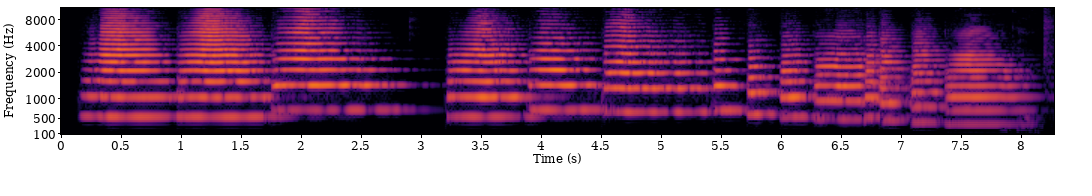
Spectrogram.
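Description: Piccolo trumpet played solo: a held note rising a fourth, A to D, then the same two notes again after a short break, then a quicker descending run. The D sounds cleanly, played with the first valve slide pulled out a little to keep it from cracking.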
